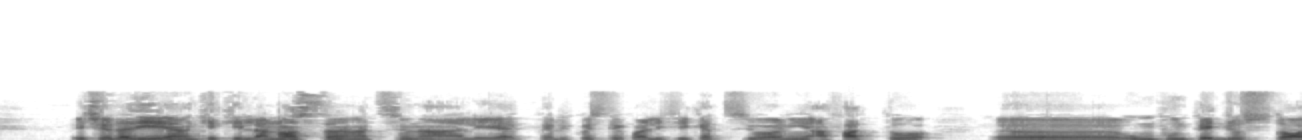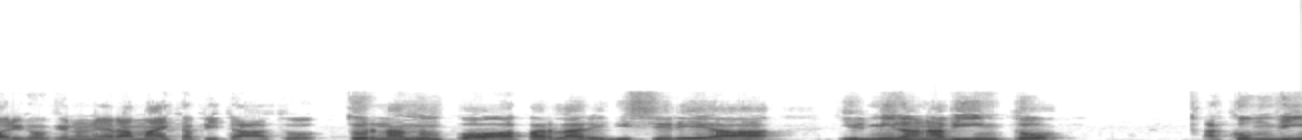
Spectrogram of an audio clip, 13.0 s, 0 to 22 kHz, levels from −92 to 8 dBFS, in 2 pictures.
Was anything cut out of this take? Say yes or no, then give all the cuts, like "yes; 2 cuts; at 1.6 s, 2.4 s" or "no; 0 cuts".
yes; 2 cuts; at 8.2 s, 10.6 s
